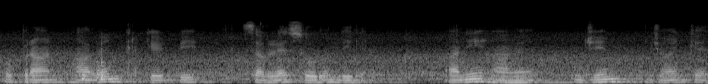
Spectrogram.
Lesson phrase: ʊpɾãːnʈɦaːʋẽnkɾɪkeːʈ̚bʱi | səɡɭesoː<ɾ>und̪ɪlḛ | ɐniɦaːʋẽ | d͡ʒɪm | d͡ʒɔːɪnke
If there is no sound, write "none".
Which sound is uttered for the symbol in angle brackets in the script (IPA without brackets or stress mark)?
ɽ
